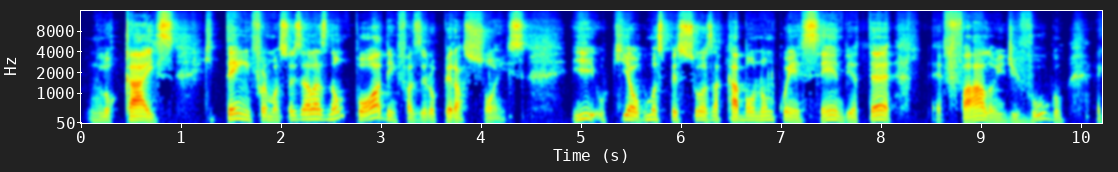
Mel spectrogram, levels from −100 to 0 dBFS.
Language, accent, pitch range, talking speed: Portuguese, Brazilian, 125-175 Hz, 140 wpm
